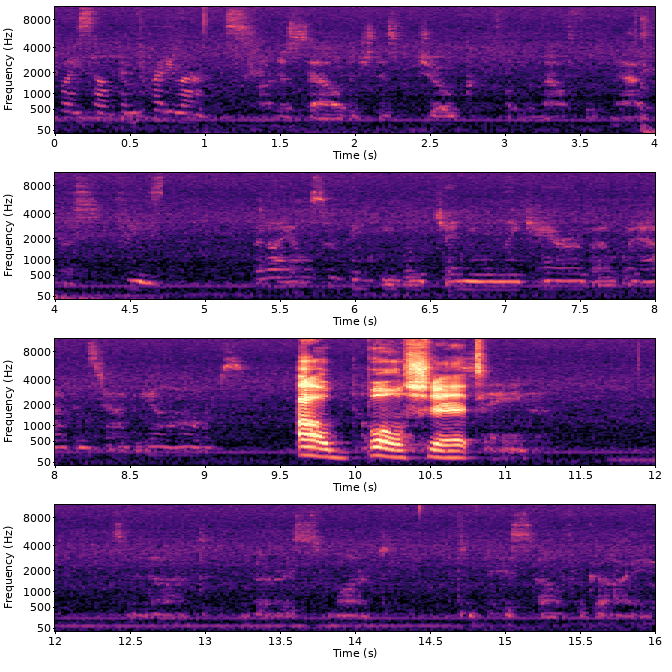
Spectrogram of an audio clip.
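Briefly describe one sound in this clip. A young woman talks quietly close to a microphone.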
